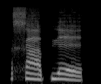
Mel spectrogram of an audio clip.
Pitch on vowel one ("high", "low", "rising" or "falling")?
falling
